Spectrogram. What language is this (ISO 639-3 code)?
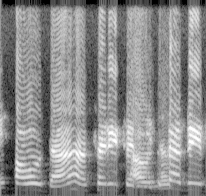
kan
